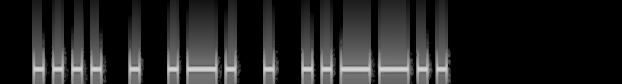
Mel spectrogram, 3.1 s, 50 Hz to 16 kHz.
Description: Morse code, heard as a keyed tone, about 25 wpm, 700 Hz. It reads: HERE?
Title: Sentences from Top 500 Words 25wpm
